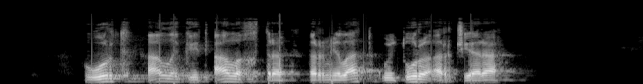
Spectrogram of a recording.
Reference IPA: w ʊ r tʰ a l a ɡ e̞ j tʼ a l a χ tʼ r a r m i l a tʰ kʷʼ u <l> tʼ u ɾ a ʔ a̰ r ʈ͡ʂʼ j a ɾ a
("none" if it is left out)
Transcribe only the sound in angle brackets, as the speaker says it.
l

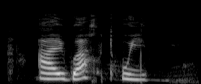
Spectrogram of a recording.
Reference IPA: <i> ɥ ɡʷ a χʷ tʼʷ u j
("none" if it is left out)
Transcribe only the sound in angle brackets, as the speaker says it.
a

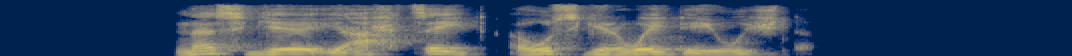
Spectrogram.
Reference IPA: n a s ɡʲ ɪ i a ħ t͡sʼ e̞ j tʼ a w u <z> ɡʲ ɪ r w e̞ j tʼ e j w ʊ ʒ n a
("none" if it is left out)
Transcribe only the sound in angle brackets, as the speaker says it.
s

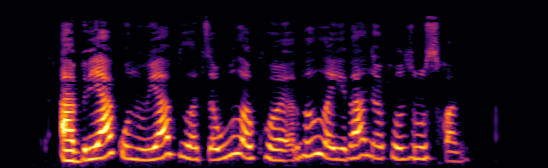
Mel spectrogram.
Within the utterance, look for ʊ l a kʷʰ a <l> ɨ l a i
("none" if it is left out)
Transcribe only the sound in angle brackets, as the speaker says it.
r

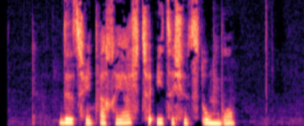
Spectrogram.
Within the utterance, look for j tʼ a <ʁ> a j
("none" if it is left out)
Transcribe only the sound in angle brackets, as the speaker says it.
χ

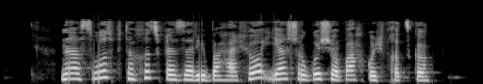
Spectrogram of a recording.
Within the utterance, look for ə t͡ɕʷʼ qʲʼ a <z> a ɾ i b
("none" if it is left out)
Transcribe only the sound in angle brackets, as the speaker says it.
z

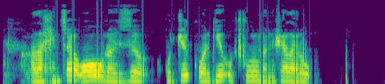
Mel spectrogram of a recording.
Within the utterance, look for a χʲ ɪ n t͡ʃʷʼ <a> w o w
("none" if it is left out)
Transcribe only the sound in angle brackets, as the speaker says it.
a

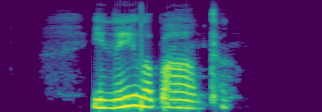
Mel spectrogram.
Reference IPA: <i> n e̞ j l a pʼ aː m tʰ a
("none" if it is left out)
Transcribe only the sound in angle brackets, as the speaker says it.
i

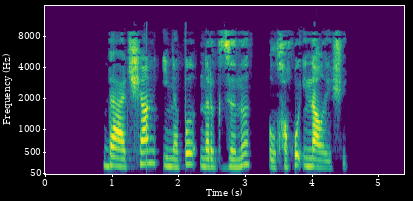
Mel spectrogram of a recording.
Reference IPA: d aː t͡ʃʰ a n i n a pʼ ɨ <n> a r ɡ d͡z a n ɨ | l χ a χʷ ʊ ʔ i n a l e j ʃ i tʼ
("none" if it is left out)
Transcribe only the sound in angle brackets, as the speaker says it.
n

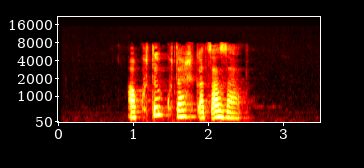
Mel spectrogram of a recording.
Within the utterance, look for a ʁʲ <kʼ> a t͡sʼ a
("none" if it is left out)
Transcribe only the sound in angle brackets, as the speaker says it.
kʼ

